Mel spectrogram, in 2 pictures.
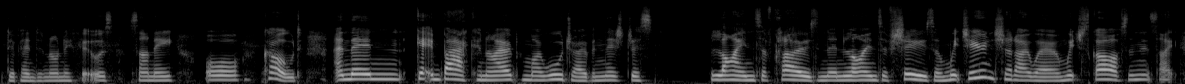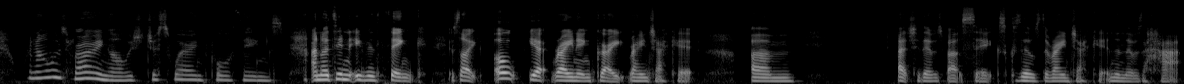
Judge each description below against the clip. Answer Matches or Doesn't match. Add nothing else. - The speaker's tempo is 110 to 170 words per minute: Doesn't match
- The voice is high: Matches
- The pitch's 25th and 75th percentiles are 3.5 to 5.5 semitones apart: Matches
